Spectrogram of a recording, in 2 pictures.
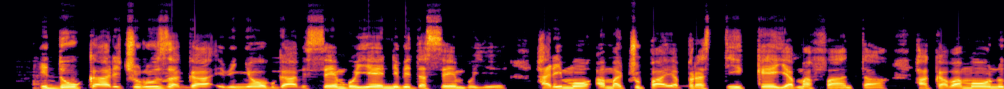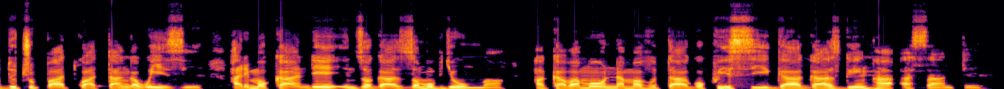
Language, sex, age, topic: Kinyarwanda, male, 25-35, finance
